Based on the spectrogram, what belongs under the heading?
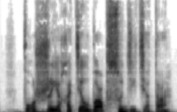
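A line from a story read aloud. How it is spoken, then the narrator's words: Through gritted teeth. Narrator (Russian): сквозь зубы произнес Тодж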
